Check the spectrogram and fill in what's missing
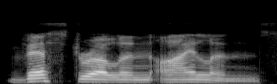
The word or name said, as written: vesteralen islands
